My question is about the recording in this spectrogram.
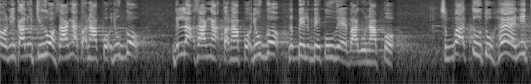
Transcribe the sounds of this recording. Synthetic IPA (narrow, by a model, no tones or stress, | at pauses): nikalot͡ʃəɣɔhsaŋat̪ːɔʔnapɔʔd͡ʒuɡɔʔ | ɡəlaʔsaŋat̪t̪ːɔʔnapɔʔd͡ʒuɡɔʔləbɪhləbɪhkuɣɛbaɣunapɔʔ | səbap̚t̪ut̪uɦɛnit̪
